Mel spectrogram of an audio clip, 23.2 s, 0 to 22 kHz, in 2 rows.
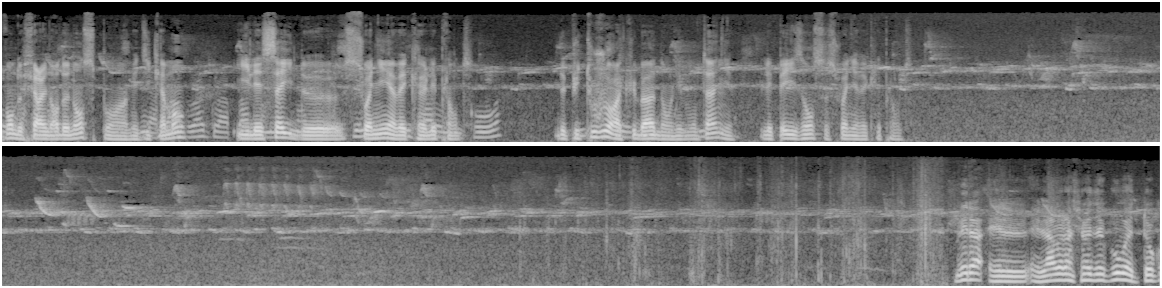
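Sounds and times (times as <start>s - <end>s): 
speech: 0.0s - 9.2s, 21.1s - 23.1s
birds chirping and whistling in a Cuban park: 0.0s - 23.1s
steady high insect drone: 0.0s - 23.1s
soft thuds like footsteps: 17.3s - 21.1s.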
